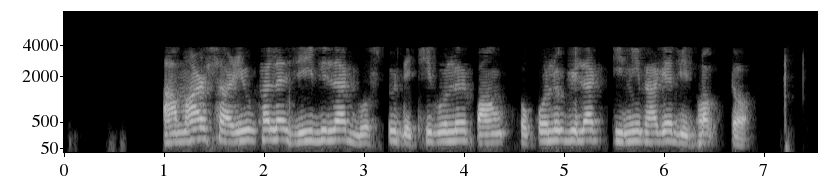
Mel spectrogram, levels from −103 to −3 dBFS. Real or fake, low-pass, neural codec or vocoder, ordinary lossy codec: fake; 7.2 kHz; codec, 16 kHz, 4.8 kbps, FACodec; AAC, 16 kbps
